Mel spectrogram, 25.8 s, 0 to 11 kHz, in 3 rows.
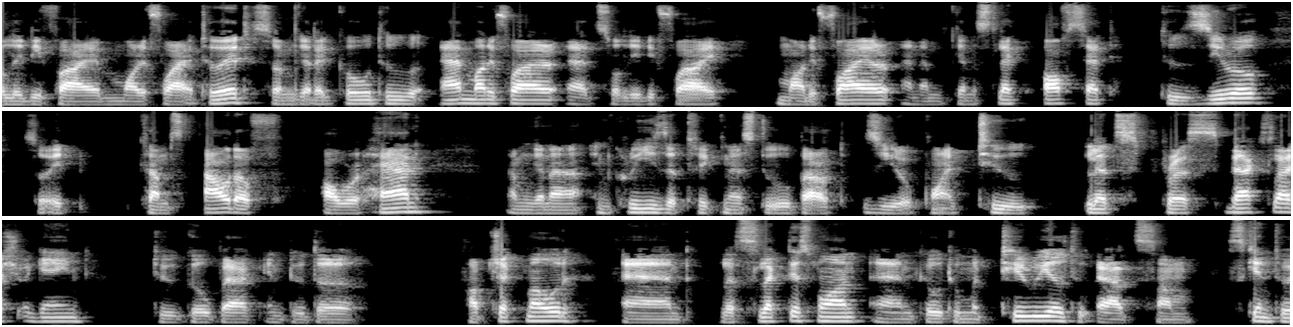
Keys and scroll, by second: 8.4-9.2 typing, 9.3 Return, 11.9 0, 12.2 ., 12.7 2, 14.3 Return, 17.0-17.8 typing, 21.4 typing.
